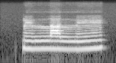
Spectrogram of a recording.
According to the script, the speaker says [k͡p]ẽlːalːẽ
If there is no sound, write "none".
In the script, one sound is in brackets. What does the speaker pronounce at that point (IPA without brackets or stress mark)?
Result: k͡p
